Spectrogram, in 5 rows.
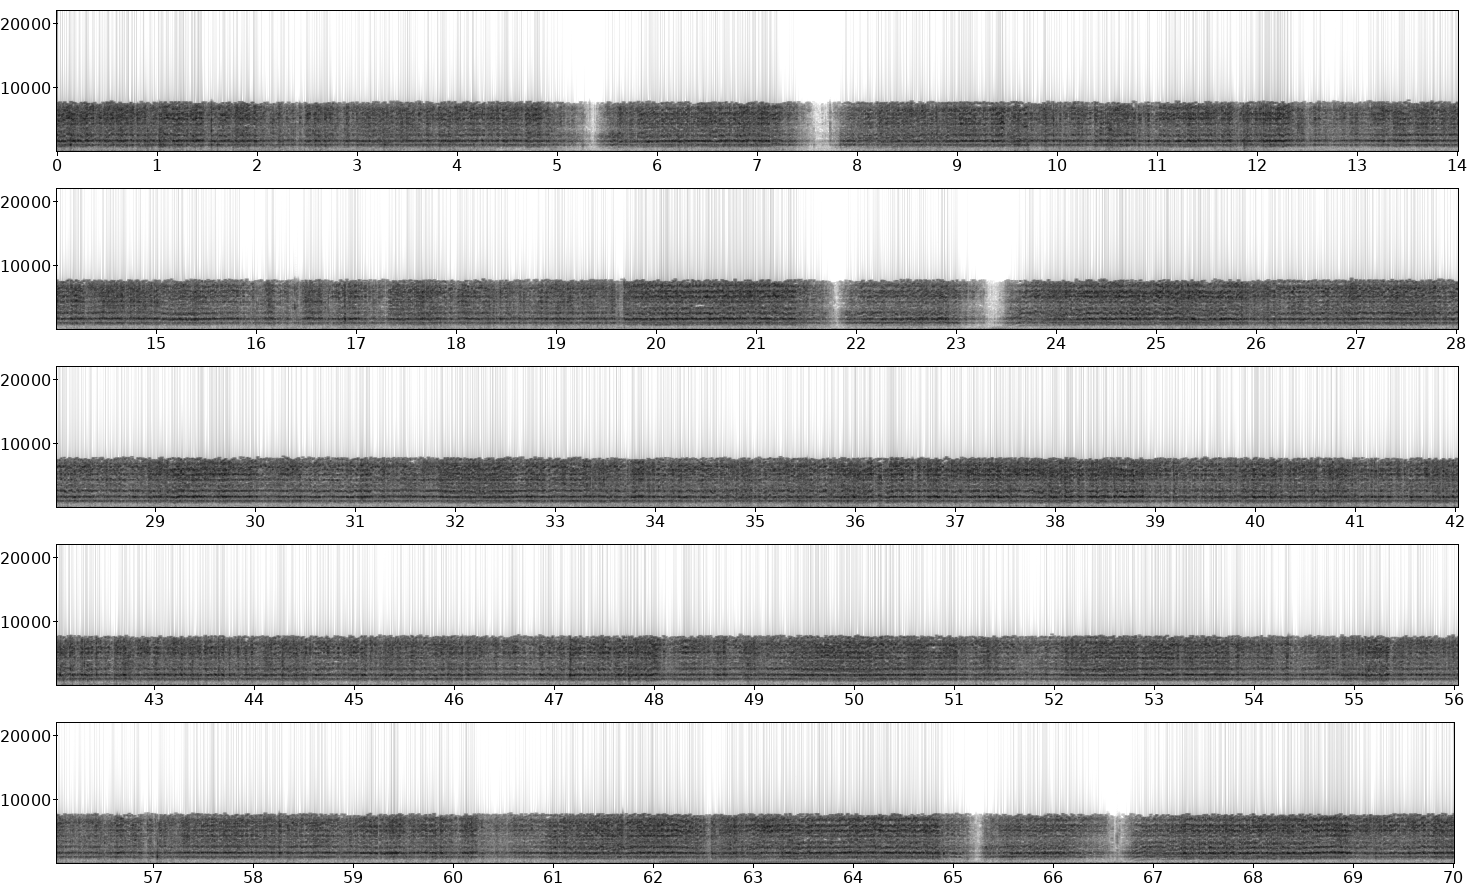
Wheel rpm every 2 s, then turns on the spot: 230, 230, 170, 160, 200, 230, 230, 230, 230, 220, 160, 110, 190, 210, 230, 230, 230, 220, 230, 220, 240, 230, 230, 230, 230, 230, 220, 230, 230, 230, 220, 200, 140, 120, 210.
none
